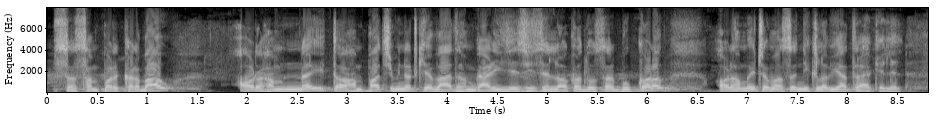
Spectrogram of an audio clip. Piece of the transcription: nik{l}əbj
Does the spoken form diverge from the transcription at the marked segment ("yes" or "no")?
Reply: no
